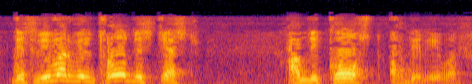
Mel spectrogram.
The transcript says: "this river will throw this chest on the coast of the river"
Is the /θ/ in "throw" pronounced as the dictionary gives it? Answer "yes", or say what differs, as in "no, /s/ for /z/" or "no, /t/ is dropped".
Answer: no, /t/ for /θ/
